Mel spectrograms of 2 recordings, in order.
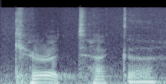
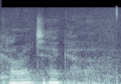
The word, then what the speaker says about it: Karateka: mine sniped sorry but isn't it carrot tech you pronounced it Cara tech yeah I'm especially a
